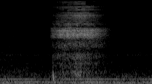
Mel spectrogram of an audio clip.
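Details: Allergy sneezing fit, sneezing into the elbow or hand: a single sharp, hissing sneeze burst in a quiet room.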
